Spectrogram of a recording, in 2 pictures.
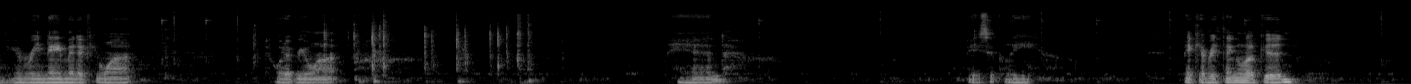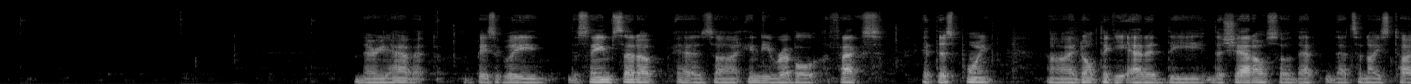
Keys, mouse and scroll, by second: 1.6 click, 2.0 click, 3.7-5.4 typing, 7.5-8.9 drag, 9.8 click, 10.9 click, 12.4-13.9 drag, 14.3-16.1 drag, 17.2-18.6 drag, 20.2-21.9 drag, 22.4 click.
